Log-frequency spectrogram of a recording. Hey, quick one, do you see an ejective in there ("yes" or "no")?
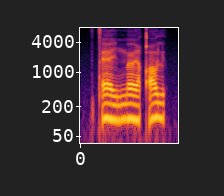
yes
